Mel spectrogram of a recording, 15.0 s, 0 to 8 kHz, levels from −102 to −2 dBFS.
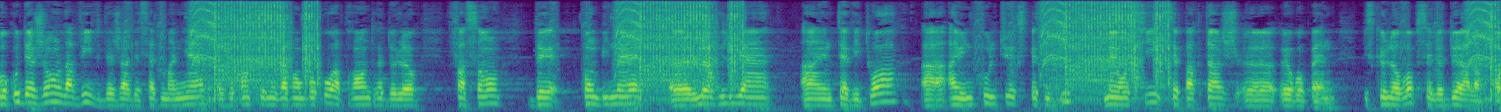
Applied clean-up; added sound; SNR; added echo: none; Drill; 6 dB; reverberation time 0.4 s.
